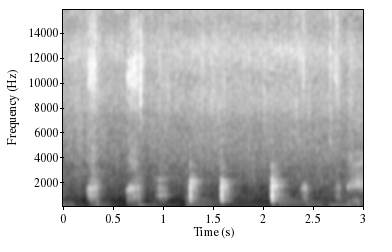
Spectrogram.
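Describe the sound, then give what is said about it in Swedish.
Corn sizzles in a frying pan as it turns golden and starts to pop, while a utensil stirs it in a few soft scraping strokes over the faint, steady crackle. “Jag går och rör lite i den majs här.”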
